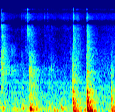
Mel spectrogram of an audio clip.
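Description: Three faint clicks and light knocks from a hand working at the back of a small plastic network storage box, plugging in or seating its cable. The last two, near the end, are the loudest.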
